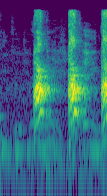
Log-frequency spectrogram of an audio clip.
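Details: Angry toy Yorkshire terrier on the attack, giving three sharp, high yapping barks about half a second apart, each a loud, bright burst rising from near silence.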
